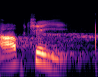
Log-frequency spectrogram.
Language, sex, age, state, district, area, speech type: Telugu, male, 18-30, Andhra Pradesh, Eluru, rural, read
